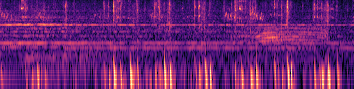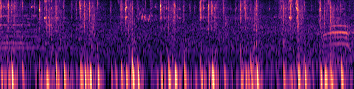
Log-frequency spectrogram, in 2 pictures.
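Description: Horse hooves thud steadily on soft ground.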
